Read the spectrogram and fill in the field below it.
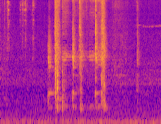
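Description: A metal spoon scrapes and clinks against a steel bowl.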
